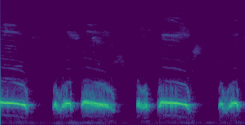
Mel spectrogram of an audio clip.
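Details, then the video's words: Spotted dove cooing to provoke other doves into cooing back: low, hollow coos in a short-then-long paired rhythm, three phrases in under four seconds, steady pitch, against a silent background. "Chim Cu Gáy Kích Nổi Cực Phê, Nghe là gáy theo liền"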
